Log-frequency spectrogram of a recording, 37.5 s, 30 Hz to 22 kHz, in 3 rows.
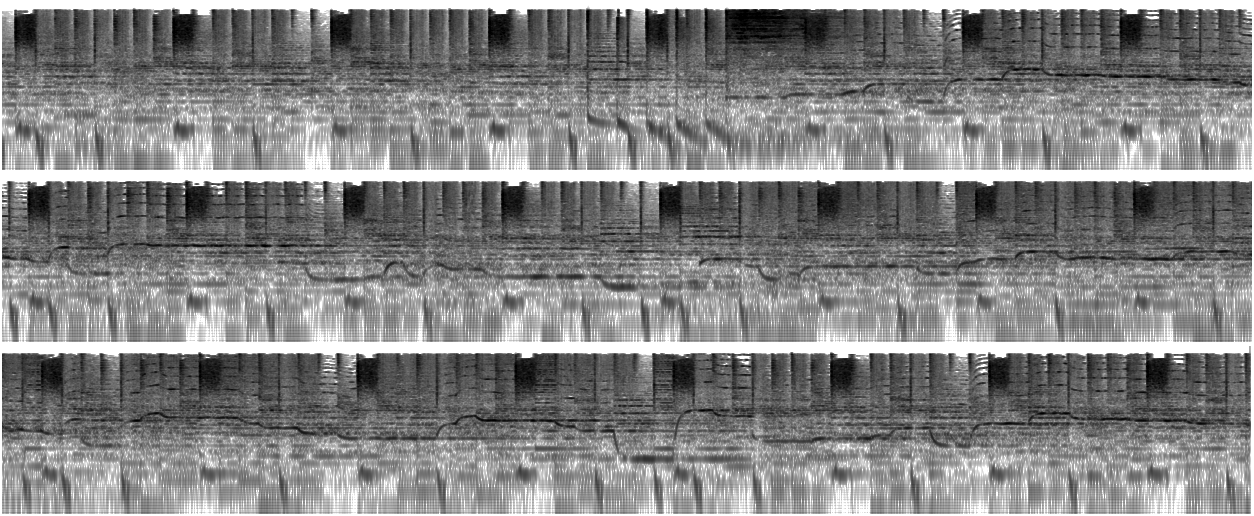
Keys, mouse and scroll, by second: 1.2 click, 4.0 right click, 7.8 1, 8.0 click, 8.2 1, 10.3 click, 10.5 1, 11.3 Return, 12.5 click, 18.9 space, 23.0 Return, 25.1 click, 29.3 click, 34.1 right click, 35.1 click.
